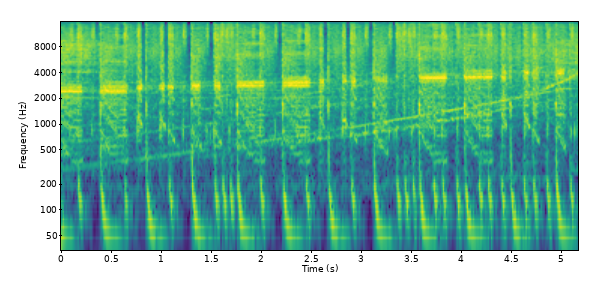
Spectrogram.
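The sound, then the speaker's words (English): Loud, heavily distorted electronic music with fast pounding drum hits, a harsh saturated wall of noise and a rising tone sweeping upward, steady and dense throughout with no voices. “100 more distortion.”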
